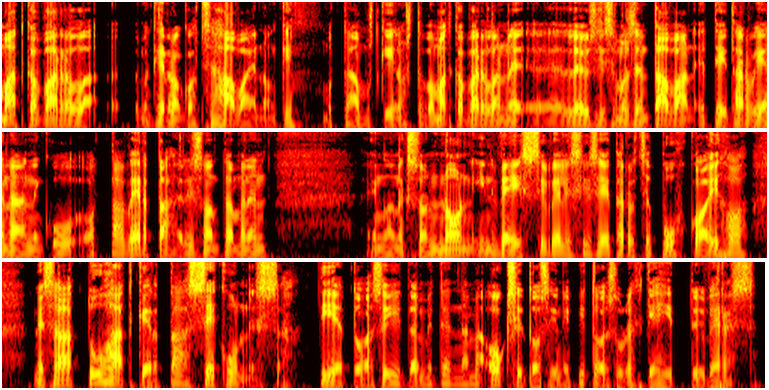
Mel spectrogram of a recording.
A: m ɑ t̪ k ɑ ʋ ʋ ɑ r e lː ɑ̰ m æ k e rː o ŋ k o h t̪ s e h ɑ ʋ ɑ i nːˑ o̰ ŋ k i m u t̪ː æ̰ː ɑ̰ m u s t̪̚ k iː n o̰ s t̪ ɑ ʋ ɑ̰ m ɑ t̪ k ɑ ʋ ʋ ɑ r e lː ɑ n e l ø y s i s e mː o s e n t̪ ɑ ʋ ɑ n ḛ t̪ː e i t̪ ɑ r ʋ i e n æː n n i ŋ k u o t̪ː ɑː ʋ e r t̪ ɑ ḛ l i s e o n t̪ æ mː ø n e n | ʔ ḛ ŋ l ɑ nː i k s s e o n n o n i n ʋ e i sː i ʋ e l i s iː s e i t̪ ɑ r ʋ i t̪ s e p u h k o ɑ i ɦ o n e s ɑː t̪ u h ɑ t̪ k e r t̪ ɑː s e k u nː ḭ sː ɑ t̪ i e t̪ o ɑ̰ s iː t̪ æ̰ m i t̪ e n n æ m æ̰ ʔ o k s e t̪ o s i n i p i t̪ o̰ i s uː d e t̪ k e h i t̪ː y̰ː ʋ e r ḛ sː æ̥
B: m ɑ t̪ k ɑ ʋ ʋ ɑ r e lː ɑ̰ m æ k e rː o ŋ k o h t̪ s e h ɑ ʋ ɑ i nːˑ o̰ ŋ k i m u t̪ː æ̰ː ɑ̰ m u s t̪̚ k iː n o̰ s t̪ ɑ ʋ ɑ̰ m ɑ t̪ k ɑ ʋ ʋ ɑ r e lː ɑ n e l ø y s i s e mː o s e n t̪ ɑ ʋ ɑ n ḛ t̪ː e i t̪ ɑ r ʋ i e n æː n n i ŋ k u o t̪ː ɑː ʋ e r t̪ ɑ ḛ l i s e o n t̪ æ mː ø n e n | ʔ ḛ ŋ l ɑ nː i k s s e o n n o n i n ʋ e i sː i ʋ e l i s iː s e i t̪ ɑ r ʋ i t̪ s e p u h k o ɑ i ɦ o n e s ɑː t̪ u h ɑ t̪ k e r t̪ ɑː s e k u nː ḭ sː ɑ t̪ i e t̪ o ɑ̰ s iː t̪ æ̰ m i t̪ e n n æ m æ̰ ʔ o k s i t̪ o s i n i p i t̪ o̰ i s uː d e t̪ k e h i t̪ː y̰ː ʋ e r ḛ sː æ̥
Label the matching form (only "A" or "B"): B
